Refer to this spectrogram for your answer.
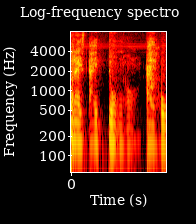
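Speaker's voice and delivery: very quiet, weary, disillusioned, jaded tone. Doubting that things will get better, sounding jaded. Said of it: "can you hear how jaded she is".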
